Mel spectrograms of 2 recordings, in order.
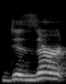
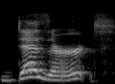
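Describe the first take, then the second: First: The stress is on the second syllable. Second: The stress is on the first syllable. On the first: "That second syllable stress" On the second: "desert is first syllable stress"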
